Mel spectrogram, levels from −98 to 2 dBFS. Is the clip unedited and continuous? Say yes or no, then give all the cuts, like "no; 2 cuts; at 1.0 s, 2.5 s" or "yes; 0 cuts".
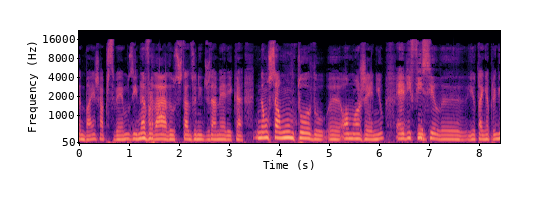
yes; 0 cuts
